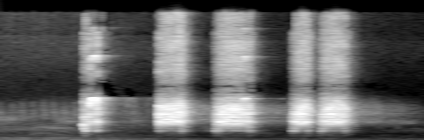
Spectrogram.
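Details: Home-kept Sindhi Gangas black francolin calls a strident series of five rasping notes. A brief opener leads into two drawn-out harsh notes and ends with a rapid double note. Faint low hum sits underneath.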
